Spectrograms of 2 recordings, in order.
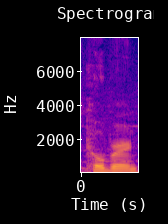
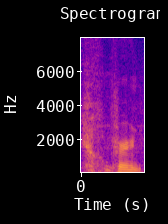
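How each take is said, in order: First: The name is said without any 'k' sound. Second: The name is said with a clear 'k' sound.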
